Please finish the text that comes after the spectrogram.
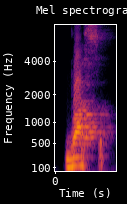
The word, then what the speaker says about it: Wasser: Y aquí ya he marcado eso, como hemos aprendido, un doble consonante tiene el efecto que la vocal antes suena corta. Wasser, Tasse. No digo Vase ni Tase, digo Wasser, Tasse. La A corta.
